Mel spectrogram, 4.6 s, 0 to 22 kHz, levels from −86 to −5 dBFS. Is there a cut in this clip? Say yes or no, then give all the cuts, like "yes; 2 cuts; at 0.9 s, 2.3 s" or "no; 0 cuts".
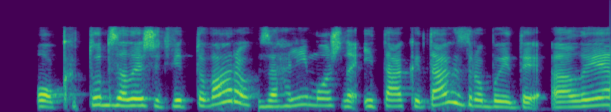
no; 0 cuts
